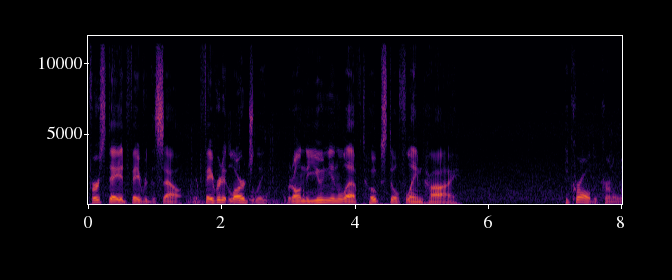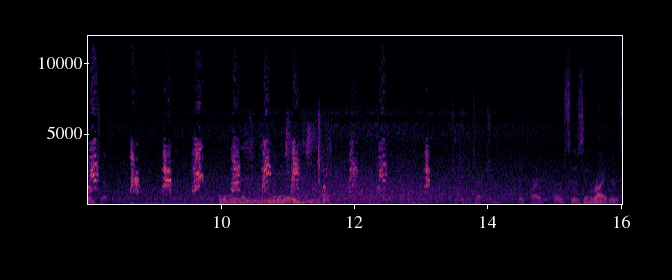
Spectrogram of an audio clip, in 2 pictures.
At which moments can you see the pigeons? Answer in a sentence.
The pigeons can be heard from 1.4 to 3.5 s and from 9.9 to 11.7 s.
